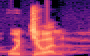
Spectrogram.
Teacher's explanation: उत धन ज्वल। अगर त के बाद ज आएगा तो त बदलकर ज हो जाएगा।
